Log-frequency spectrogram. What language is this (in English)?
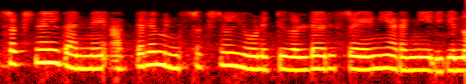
Malayalam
